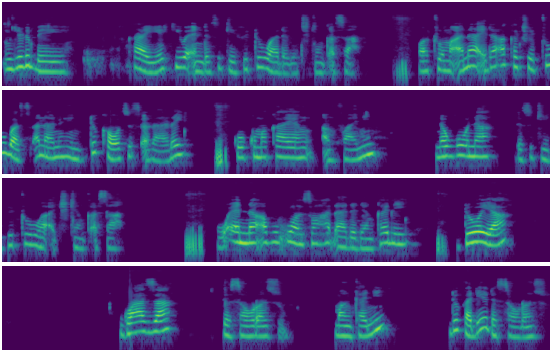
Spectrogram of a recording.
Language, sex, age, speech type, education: Hausa, female, 30-45, spontaneous, tertiary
